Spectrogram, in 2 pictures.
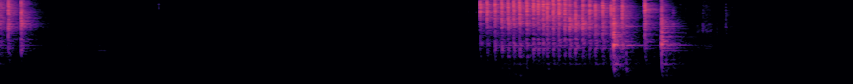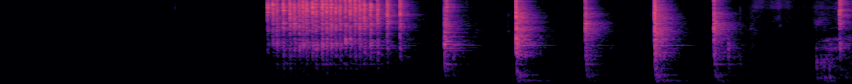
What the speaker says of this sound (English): we apply the final torque using my torque wrench to make sure those stem bolts are secure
